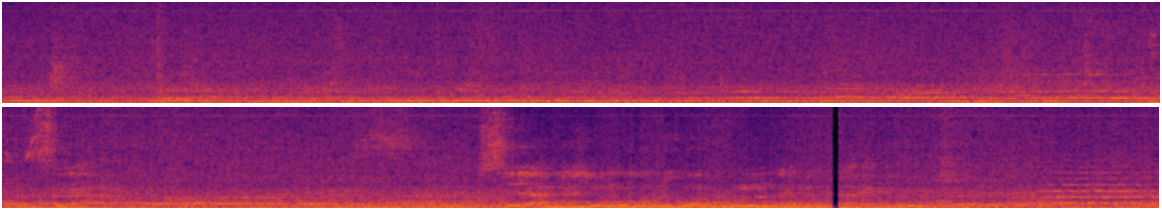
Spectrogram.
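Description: A young man answers in conversation nearby.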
